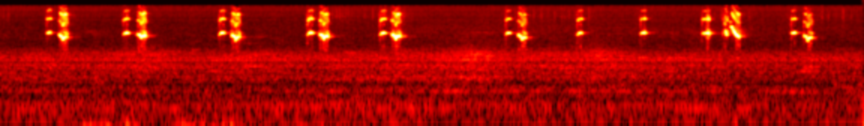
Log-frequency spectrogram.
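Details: In the nest, five house finch hatchlings repeat thin, piercing high squeaks at a fairly steady pace of roughly one per second, with a soft hum of background noise throughout.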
